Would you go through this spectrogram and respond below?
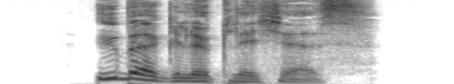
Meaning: strong/mixed nominative/accusative neuter singular of überglücklich
- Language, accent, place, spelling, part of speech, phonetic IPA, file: German, Germany, Berlin, überglückliches, adjective, [ˈyːbɐˌɡlʏklɪçəs], De-überglückliches.ogg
